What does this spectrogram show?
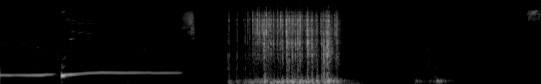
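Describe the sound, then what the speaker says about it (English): Playing cards riffle-shuffled in one quick, crisp burst, close to the microphone, after a short hum and a click, with a brief rustle afterward. "Okay, I'm gonna do one more shuffle."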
